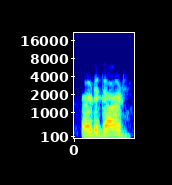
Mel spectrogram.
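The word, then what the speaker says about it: Ødegaard: it uh name correctly erdegaard uh the god it's actually an a with a circle on the top that's the or more sound more letters in the alphabet right about another three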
